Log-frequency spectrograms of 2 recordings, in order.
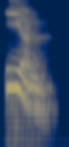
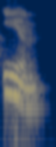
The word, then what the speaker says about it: Aeon: que hace el parche Ian. Se escribe Aeon, sin embargo se llama Ian.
